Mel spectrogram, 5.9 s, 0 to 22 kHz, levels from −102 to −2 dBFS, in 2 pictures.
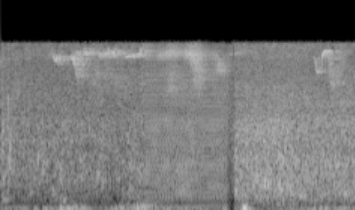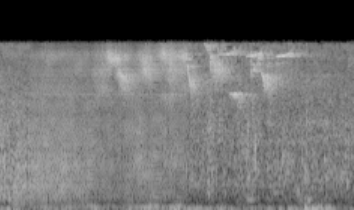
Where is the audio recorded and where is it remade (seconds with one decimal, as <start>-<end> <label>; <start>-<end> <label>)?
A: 0.0-1.2 recorded; 1.2-1.9 remade; 1.9-3.2 recorded; 3.2-4.5 remade; 4.5-5.9 recorded

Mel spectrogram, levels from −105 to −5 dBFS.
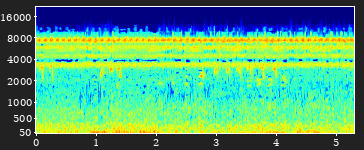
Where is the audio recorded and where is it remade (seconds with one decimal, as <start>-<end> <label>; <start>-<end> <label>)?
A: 0.0-0.7 recorded; 0.7-1.3 remade; 1.3-2.0 recorded; 2.0-5.3 remade

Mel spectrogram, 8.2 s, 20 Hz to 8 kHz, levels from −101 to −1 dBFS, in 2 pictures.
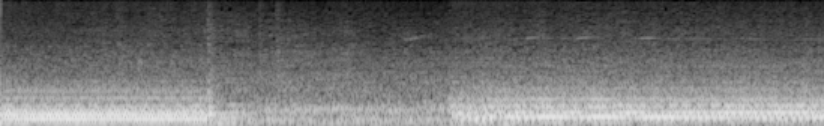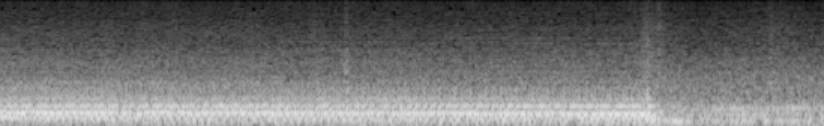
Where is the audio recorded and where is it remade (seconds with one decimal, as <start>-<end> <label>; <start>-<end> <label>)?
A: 0.0-1.2 recorded; 1.2-2.5 remade; 2.5-4.1 recorded; 4.1-7.7 remade; 7.7-8.2 recorded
